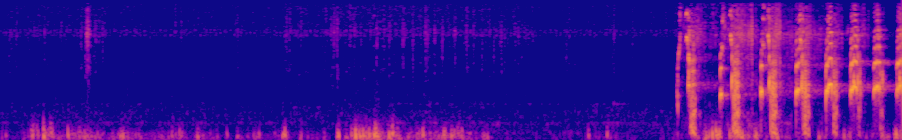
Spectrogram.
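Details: Nest camera in Poland's Bory Tucholskie forest: a female white-tailed eagle sitting on eggs defends the nest from an intruder. Soft low rustling comes first, then a rapid burst of about eight harsh, yelping barks.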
